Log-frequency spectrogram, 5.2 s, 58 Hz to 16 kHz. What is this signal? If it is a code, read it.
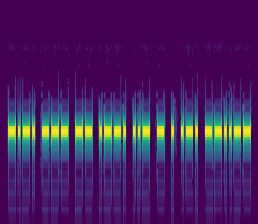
Morse code, heard as a keyed tone, about 25 wpm, 600 Hz. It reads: COMPUTER,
